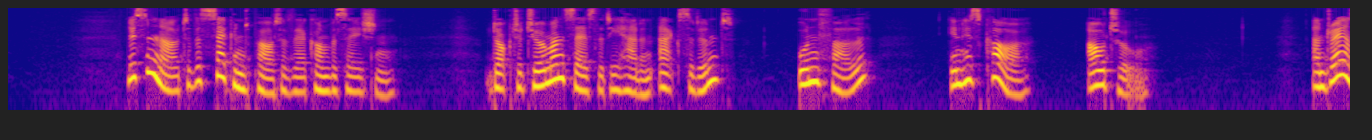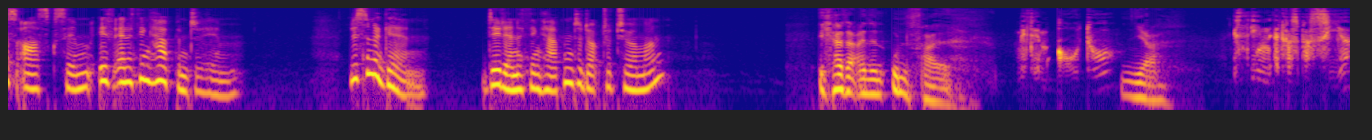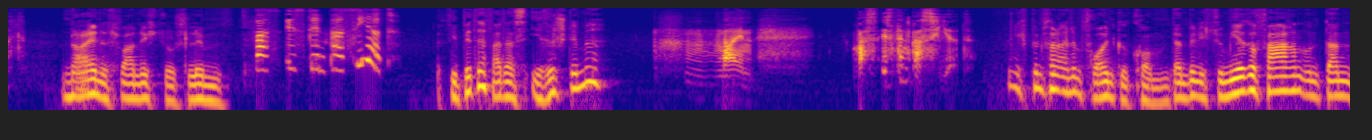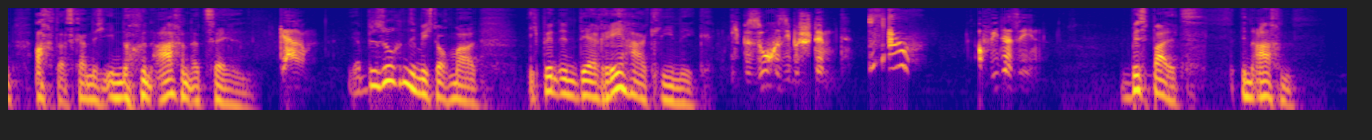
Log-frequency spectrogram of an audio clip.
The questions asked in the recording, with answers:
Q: Did anything happen to Dr. Thürmann?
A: At least Dr. Thürmann wasn't seriously injured.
